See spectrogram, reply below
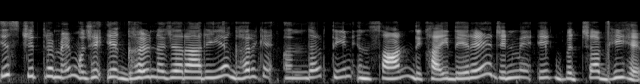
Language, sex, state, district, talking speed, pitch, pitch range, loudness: Hindi, female, Delhi, New Delhi, 225 wpm, 310 Hz, 275-340 Hz, -17 LUFS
